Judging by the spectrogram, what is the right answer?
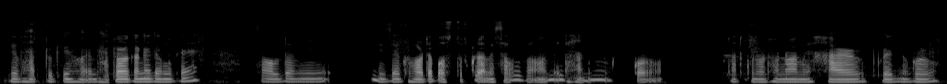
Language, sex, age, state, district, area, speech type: Assamese, male, 18-30, Assam, Dhemaji, urban, spontaneous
